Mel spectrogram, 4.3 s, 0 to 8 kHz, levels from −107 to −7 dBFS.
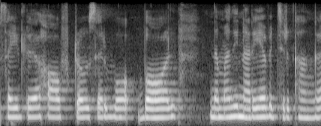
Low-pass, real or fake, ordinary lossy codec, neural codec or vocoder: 7.2 kHz; real; none; none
